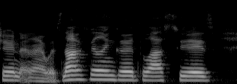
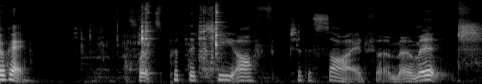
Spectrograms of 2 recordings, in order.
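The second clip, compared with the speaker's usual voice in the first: unpolished, sing-song put-on British accent; 3 dB louder than usual. Speaker talking to viewers, slipping into an accent: put-on British accent. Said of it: "I'm getting into this British accent".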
